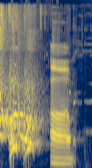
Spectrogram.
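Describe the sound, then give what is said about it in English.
Dogs bark, a burst of rough, overlapping yaps followed by one longer, high, ringing bark that cuts off abruptly, with some voices mixed in. “Those are dogs. My dog.”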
